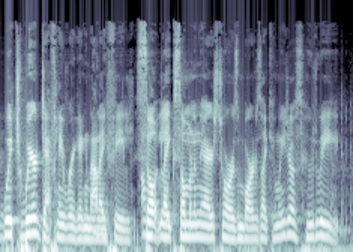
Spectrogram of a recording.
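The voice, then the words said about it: Irish Cork accent. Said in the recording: “you're a Cork native, I'm a Dublin native ... But sexiest accent, isn't it? ... Sexiest accent ... When we sound like this”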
